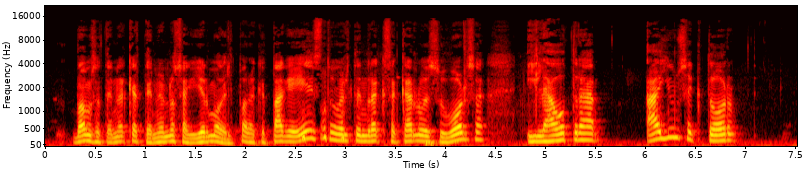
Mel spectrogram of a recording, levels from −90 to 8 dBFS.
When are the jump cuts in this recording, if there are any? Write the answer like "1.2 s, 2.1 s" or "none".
1.9 s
